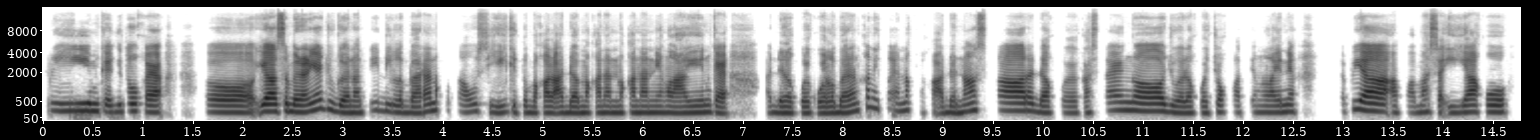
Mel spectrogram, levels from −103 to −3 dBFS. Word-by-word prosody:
cream 215 0 -1
kayak 185 -3 -2
gitu, 210 +1 -1
kayak, 185 -2 +4 0.4
eee, 180 -1 +2
ya 200 - +10
sebenarnya 200 +4 +3
juga 210 -9 0
nanti 170 +7 -4
di 205 -3 -7
lebaran 175 +4 -1
aku - - -32
tahu 185 +2 -6
sih, 180 -4 -8
gitu, 175 -2 -7
bakal 170 0 0
ada 165 0 +1
makanan-makanan 170 0 -3
yang 175 0 -4
lain. 170 +2 0
Kayak 165 -4 0 0.3
ada 165 0 -4
kue-kue 165 0 -4
lebaran 170 +5 -1
kan 305 +4 -6
itu 275 - -13
enak 230 +2 -8
ya, - - -26
Kak, - - -4
ada 170 - -3
nastar, 220 +3 +3
ada 170 -2 -1
kue 165 -1 -11
kastengel 220 +3 +1
juga 180 -4 -3
ada 165 - -3
kue 165 0 -9
coklat 180 -1 -8
yang 180 0 -10
lainnya. 185 +2 -3 0.4
Tapi 240 +6 0
ya, 210 -3 +9
apa 175 -1 -7
masa 180 -1 -5
iya 180 +3 +1
aku 185 0 -1
180 Hz, 185 wpm, -24 LUFS, 170-210 Hz, 0.4 s, ya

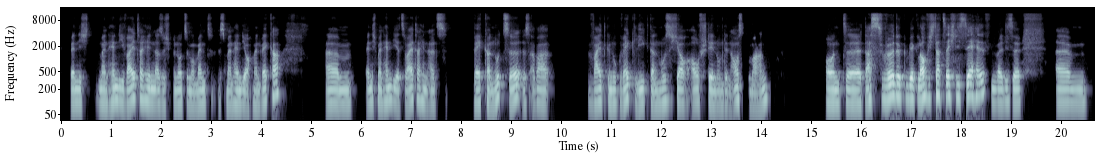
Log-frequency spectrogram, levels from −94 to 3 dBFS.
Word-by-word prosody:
wenn 95 +1 +1
ich 100 0 -6
mein 95 -2 -3
Handy 105 0 -1
weiterhin 110 -1 +2
also 90 0 -3
ich - - -13
benutze 95 0 -3
im 90 - -2
Moment 95 +3 -4
ist - - -8
mein 90 -1 -3
Handy 95 0 0
auch - - -4
mein 90 -1 -6
Wecker. 135 +10 +1 0.8
Ähm, 95 0 -1 0.2
wenn 100 +1 -2
ich 100 - -11
mein 95 -1 0
Handy 105 0 -1
jetzt 95 - -3
weiterhin 105 0 0
als 90 -1 -8 0.5
Wecker 95 -2 0
nutze, 125 +2 +1
es 95 - -8
aber 95 -10 -3 0.7
weit 95 +2 -2
genug 95 -1 -3
weg 120 +3 0
liegt, 100 +2 -3
dann 90 0 -1
muss 105 +2 -4
ich 105 - -10
ja 100 - +4
auch 95 - -3
aufstehen, 95 -2 -1
um 90 0 -6
den 90 - -7
auszumachen. 105 -1 -4 1.1
Und, 95 0 +2
äh, 95 -1 +5
das 105 +4 0
würde 130 +2 +6
g 130 - -8
mir, 120 0 +7
glaube 120 +2 +6
ich, 125 0 -6
tatsächlich 130 -2 +2
sehr 135 0 +8
helfen, 135 -7 0
weil 95 -1 +2
diese, 100 -1 0 0.7
ähm 100 -1 -1
100 Hz, 160 wpm, -23 LUFS, 95-110 Hz, 1.1 s, sehr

